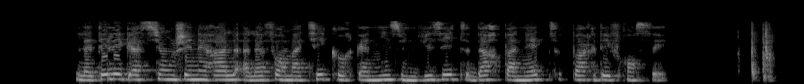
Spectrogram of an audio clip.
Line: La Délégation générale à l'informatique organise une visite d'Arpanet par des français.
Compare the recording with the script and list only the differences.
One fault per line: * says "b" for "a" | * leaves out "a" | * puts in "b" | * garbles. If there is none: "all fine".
all fine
